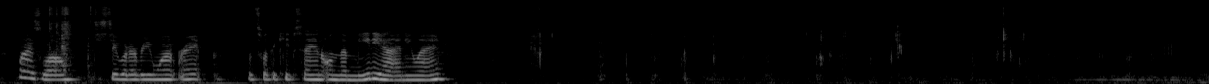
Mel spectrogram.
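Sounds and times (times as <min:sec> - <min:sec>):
person chewing crunchy chips: 0:05.2 - 0:12.0.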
